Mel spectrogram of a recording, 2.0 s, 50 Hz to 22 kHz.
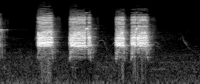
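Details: Two black francolins competing in call, recorded 2 May 2024: two long, hoarse, scratchy notes then a fast harsh double note, loud and close, against a quiet backdrop.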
